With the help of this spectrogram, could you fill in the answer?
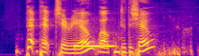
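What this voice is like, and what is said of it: Put-on British accent. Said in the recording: “the one that did the British accent to do the opening. So you have to do a British accent”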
